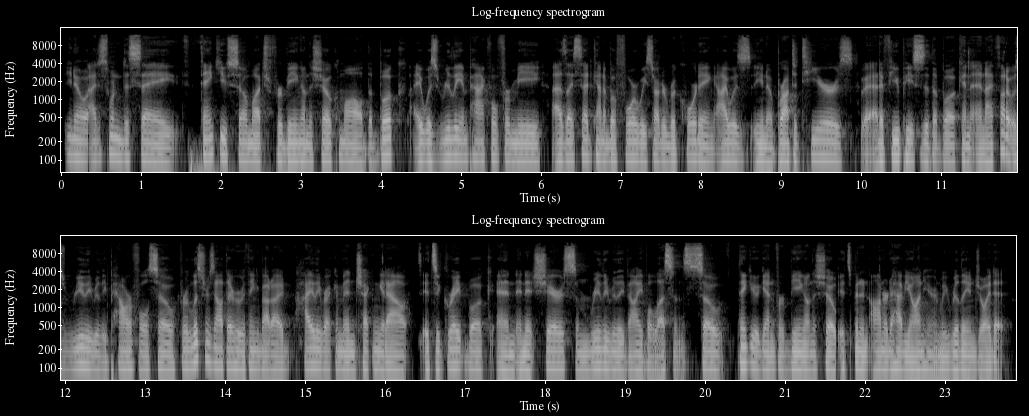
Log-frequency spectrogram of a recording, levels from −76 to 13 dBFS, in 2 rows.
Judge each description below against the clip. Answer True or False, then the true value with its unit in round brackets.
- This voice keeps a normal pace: False (275 wpm)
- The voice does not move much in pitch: True (2.3 semitones)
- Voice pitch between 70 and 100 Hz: True (95 Hz)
